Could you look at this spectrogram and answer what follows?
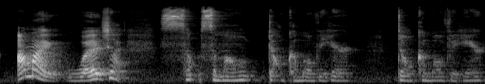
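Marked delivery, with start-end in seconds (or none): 1.6-4.9 barely audible, hushed, very soft whisper. Retelling a phone call where a woman warned her, imitating someone whispering. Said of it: "she's whispering".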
